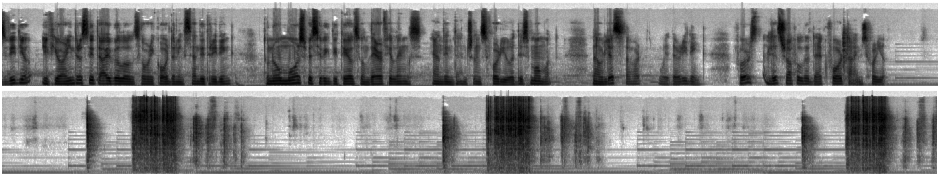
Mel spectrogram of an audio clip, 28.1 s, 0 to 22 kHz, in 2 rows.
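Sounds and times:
soft background music: 0:00.0 - 0:28.0
deck tapping: 0:12.6 - 0:12.8, 0:15.3 - 0:17.7, 0:20.7 - 0:23.0, 0:26.1 - 0:28.0
cards pattering as they settle: 0:15.3 - 0:17.8, 0:20.7 - 0:24.2, 0:26.1 - 0:28.0
cards riffle-shuffled: 0:15.3 - 0:17.8, 0:20.7 - 0:23.8, 0:26.1 - 0:28.0.

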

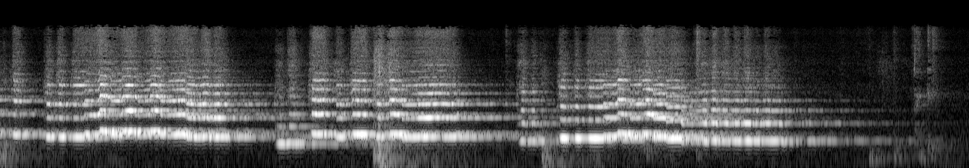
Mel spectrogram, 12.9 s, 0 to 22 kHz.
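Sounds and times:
bamboo flute melody: 0:00.0 - 0:12.2.

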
